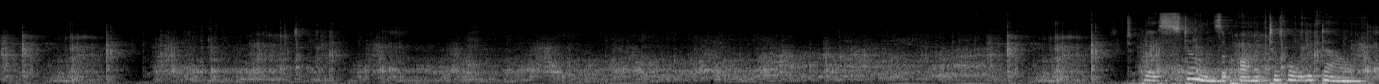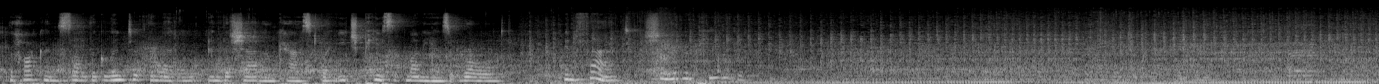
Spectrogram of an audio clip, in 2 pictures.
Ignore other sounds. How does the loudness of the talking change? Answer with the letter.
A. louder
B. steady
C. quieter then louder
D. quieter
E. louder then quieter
B.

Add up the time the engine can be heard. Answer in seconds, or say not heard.
9 s.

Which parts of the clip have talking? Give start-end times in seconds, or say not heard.
11.2-21.3.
